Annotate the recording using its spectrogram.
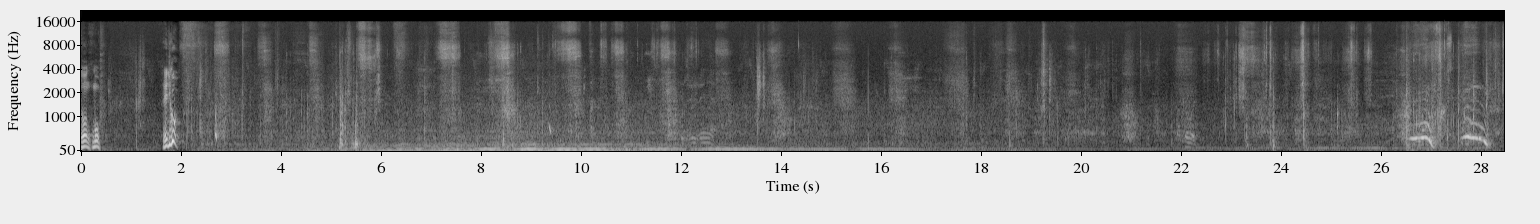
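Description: Two men grunt and strain up close.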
